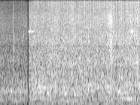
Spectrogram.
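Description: A GM engine with variable valve timing runs rough, misfiring on all cylinders and barely staying alive. It gives a steady, loud, close-up churning idle with no clear talk over it.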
